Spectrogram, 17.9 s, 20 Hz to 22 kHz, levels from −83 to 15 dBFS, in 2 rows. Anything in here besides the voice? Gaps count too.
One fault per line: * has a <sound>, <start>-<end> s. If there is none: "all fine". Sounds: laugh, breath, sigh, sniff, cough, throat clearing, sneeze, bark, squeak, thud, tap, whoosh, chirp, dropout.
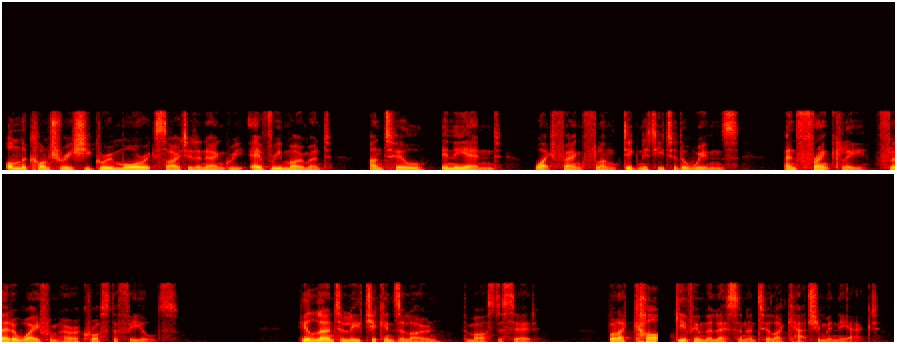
* has a dropout, 15.5-15.6 s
